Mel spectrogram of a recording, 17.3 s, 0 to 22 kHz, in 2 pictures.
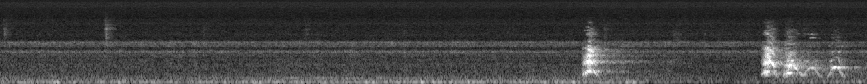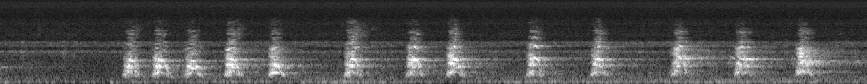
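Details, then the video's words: Dog barking, 2/6/2024 at 6:02 pm: after a quiet opening come two isolated barks, then a long steady run of about fourteen sharp barks, roughly two per second, over a low background rumble. "Barking Dog"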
